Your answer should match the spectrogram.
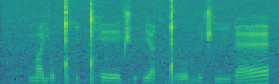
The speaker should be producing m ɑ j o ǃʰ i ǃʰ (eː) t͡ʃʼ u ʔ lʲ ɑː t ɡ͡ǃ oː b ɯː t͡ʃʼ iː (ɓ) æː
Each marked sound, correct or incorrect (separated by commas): correct, correct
